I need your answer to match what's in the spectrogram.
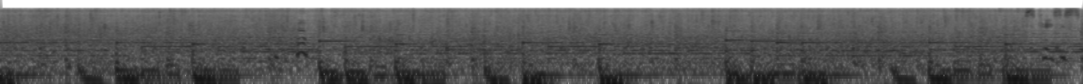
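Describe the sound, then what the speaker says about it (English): Heavy rain mixed with hail drums steadily on a roof during a thunderstorm downpour, a dense loud patter with irregular harder thumps throughout. "did the hail banging on the roof scare her?"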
